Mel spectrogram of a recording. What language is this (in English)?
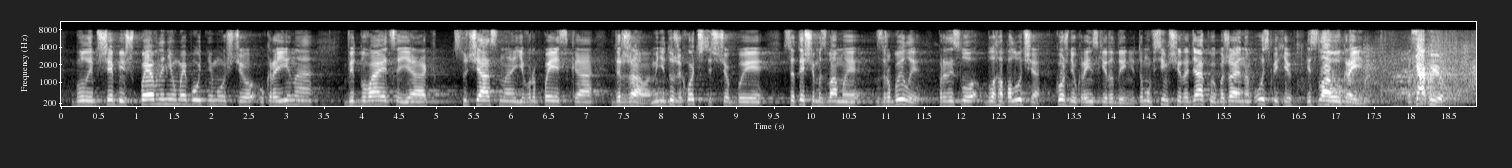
Ukrainian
